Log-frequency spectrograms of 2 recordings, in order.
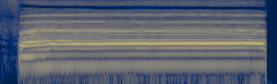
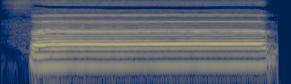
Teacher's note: फा का मखर ऊपर के दांतों के किनारे और निचले होंठ के तर हिस्से से अदा होता है · होठों का तर हिस्सा तर का मतलब होता है गीला हिस्सा तो जब ये ऊपर वाले दांतों के किनारे नीचे वाले होठ के तर हिस्से पर लगेंगे गीले हिस्से पर लगे तो फा अदा होगा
